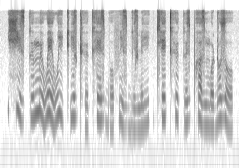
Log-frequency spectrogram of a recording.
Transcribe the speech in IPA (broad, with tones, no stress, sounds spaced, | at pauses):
ç i˥˩ z k ʏ˨˦ m ʏ˥˩ w e˥˩ w i˥˩ kʼ i˦ z ʈʰ ʏ˩ kʰ e˦ z b o˩ f i˥˩ z b i˩ z ɳ i˨˦ | cʰ e˦ kʰ ʏ˥˩ k ʏ˨˦ z pʰ ʌ˥˩ z m o˩ ɖ o˦ z o˩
